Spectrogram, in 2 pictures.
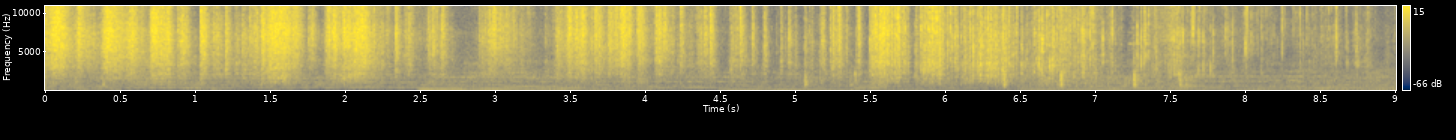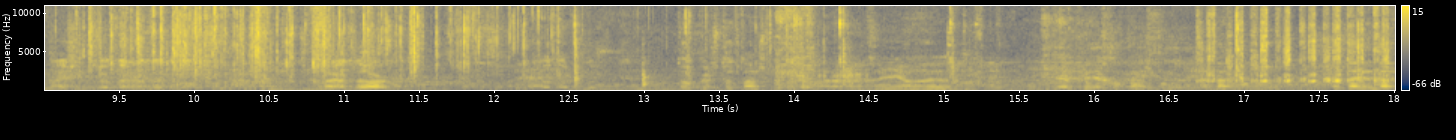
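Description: Aluminium foil crinkling and clicking as it is stretched tight over a hookah bowl and then pricked with a metal pin, many small quick clicks, thickest near the end. Background music plays under it, its bass notes changing about every two seconds.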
